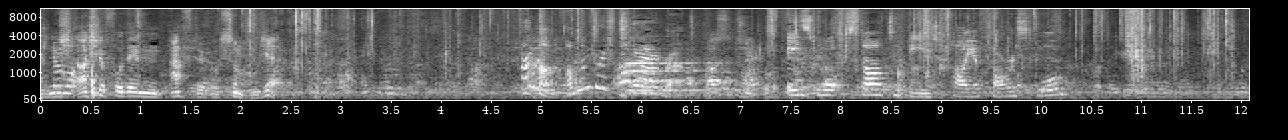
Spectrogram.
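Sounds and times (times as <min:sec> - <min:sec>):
foil wrapper crinkling: 0:02.0 - 0:05.8, 0:07.2 - 0:12.0.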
